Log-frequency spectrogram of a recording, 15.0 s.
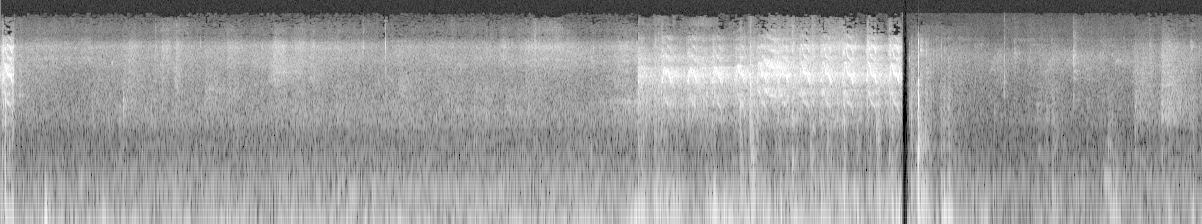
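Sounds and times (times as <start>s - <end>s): forest background: 0.0s - 15.0s
bird chirping rapidly: 8.0s - 11.3s.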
